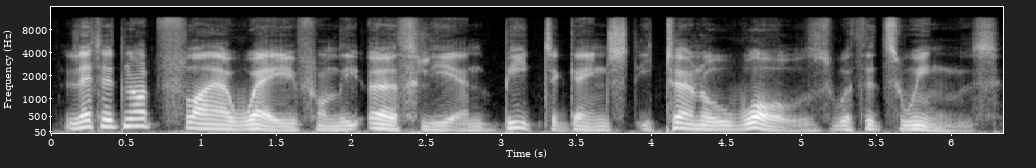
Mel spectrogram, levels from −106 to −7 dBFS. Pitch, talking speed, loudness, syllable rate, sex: 115 Hz, 150 wpm, -19 LUFS, 3.4 syllables/s, male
